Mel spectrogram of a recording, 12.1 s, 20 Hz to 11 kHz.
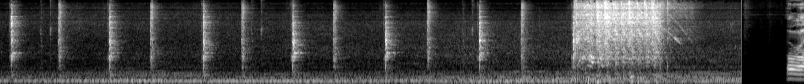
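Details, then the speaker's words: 1984 Holden VK Vacationer wagon with a new starter: sharp heavy clunks about every two-thirds of a second over the cranking drone, then it fires; owner suspects something loose in the torque converter or flywheel. "when it cranks over now it does make a big clunk and it doesn't sound like your normal clunk when the starter is throwing out but it's not you know spinning the flywheel it sounds like something's loose"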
